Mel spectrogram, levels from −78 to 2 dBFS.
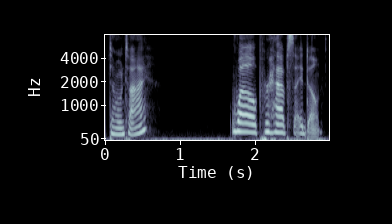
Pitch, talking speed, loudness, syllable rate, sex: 220 Hz, 120 wpm, -17 LUFS, 4.0 syllables/s, female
